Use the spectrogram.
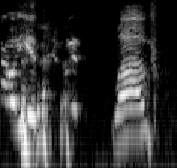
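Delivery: put-on high-pitched elderly woman voice.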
